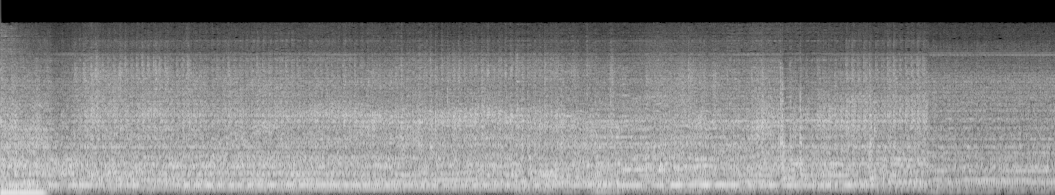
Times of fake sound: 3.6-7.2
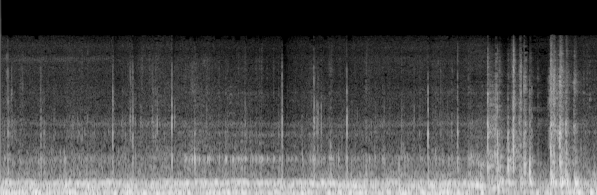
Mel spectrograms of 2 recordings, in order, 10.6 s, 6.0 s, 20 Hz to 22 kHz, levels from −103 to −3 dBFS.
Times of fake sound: 4.7-5.2

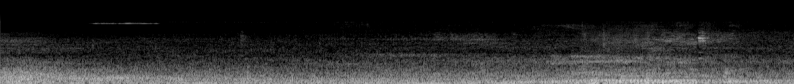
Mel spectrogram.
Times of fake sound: 5.8-6.5

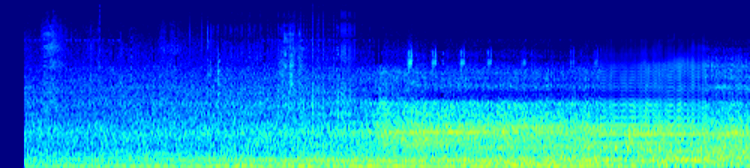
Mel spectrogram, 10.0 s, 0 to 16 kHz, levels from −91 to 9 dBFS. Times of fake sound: 8.0-9.4

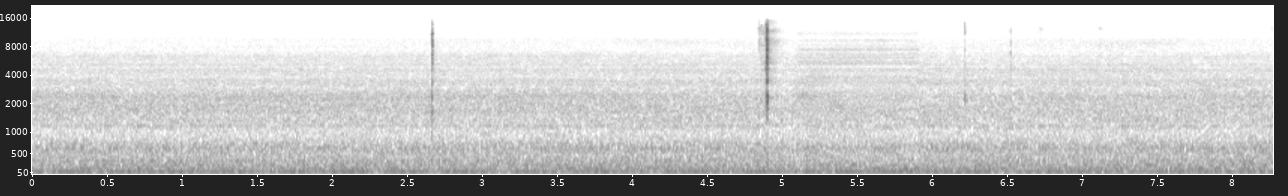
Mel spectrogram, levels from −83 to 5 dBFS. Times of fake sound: 5.1-5.9

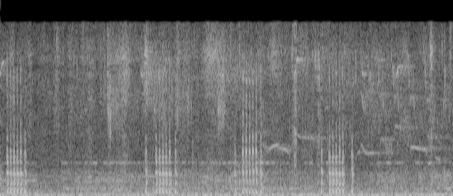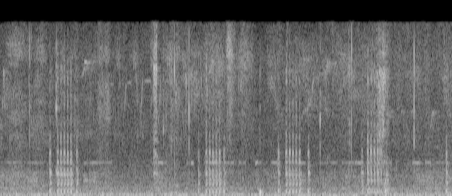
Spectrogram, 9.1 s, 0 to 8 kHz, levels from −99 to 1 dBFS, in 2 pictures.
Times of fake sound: none

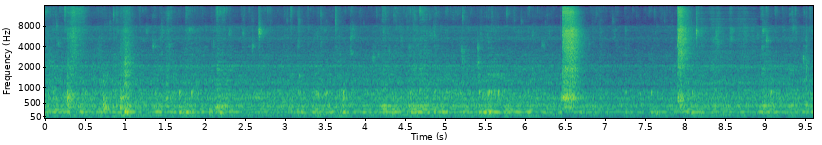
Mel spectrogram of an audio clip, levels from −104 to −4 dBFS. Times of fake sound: 8.2-8.9

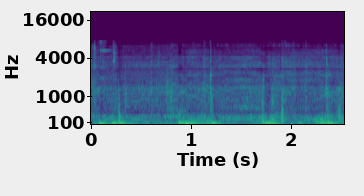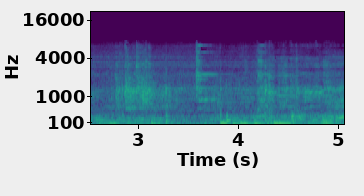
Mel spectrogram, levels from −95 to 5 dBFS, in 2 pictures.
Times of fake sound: 0.8-2.5; 4.3-5.1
